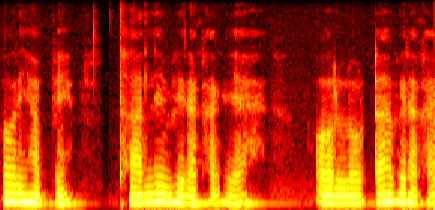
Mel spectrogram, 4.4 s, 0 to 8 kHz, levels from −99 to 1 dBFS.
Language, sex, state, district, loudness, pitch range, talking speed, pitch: Hindi, male, Jharkhand, Palamu, -16 LUFS, 105-115 Hz, 165 wpm, 110 Hz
